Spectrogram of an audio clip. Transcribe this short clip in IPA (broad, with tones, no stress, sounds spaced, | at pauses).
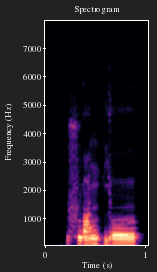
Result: ʂ w ɑ˥˩ ŋ p j o˥ ʊ̯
